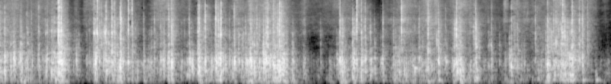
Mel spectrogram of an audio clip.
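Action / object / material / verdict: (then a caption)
scrape / thin paper sheet / paper / none. A thin sheet of white paper, possibly a paper bag, is crumpled and crinkled between the fingertips of both hands, held up close. It makes a dense, bright crackling of quick, dry crinkles with little low end, dipping briefly around the middle before building again.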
